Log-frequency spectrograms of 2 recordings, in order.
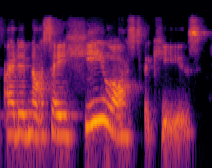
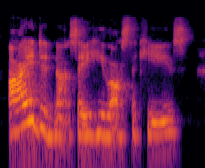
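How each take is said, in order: First: "he" lifted and pressed, the rest even; stress on HE. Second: "I" punched first, the rest level; stress on I. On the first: Presenter giving the contrasting take, stress on "he". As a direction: lean into "he" in the middle of the line. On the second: Presenter contrasting meanings for the audience, stress on "I". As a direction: open hard on "I", let the sentence fall after it. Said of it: "inflection is the way that you speak certain sentences". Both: Shown as a demonstration.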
